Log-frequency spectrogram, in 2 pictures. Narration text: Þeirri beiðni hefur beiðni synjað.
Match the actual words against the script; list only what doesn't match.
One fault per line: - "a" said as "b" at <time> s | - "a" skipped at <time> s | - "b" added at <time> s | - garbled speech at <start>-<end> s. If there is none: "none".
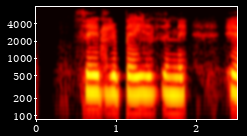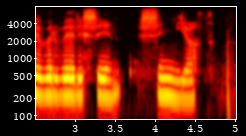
- "beiðni" said as "verið" at 2.9 s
